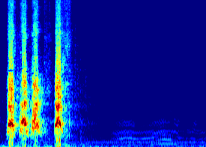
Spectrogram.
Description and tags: Dog Bark Agressive
Mad barking dog.
agressive, angry, Bark, barking, Dog, growl, growling, hissing, mad, upset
